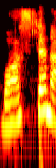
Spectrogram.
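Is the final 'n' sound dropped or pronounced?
pronounced. The word ends with a full final n. "బాస్టన్ అనరు అన్నమాట"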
